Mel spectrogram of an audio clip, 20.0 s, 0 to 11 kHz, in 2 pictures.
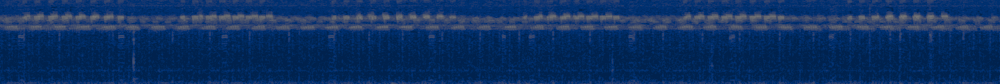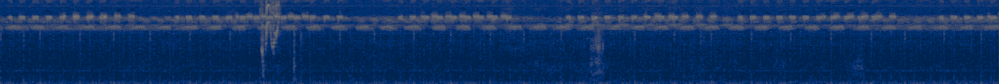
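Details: Country-night insect chorus in Korea on 17 August 2022: overlapping rapid chirp trains and an unbroken high trill, a sharp click around the middle and a few faint knocks, low hum throughout.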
